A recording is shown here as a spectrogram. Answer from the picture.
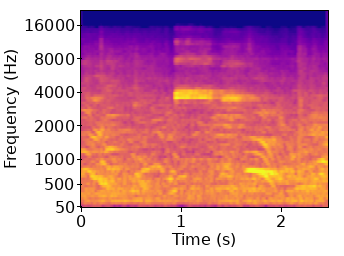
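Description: Referee's whistle: one short, shrill blast about a second in, over crowd chatter and voices around the court.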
